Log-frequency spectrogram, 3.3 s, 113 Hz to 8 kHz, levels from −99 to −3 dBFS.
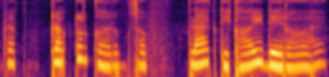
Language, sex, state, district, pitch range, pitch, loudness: Hindi, female, Himachal Pradesh, Shimla, 215-245 Hz, 230 Hz, -17 LUFS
